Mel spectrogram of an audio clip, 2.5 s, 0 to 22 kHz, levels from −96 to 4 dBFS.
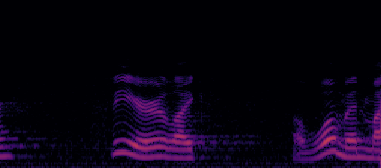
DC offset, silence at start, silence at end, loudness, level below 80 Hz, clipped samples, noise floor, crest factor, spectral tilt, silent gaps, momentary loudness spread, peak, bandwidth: under 0.1%; 0 s; 0 s; -56 LUFS; under -90 dBFS; under 0.1%; -82 dBFS; 18 dB; -6 dB/octave; none; 6 LU; -40 dBFS; 13.5 kHz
